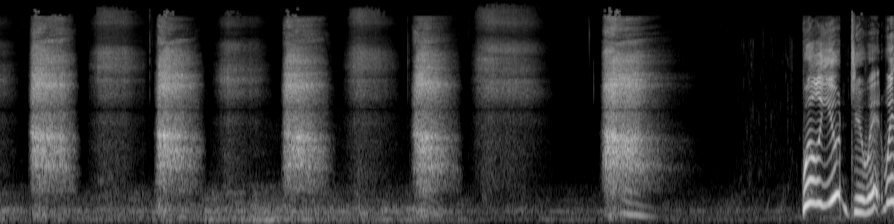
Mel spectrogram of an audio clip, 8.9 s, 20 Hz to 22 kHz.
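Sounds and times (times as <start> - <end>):
person taking deep breaths: 0.0 - 6.9
speech: 8.3 - 8.9.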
